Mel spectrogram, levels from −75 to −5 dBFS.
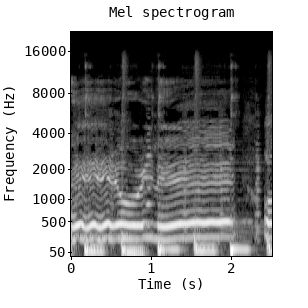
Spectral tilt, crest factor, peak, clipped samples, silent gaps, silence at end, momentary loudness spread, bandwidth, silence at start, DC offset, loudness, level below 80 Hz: -6.5 dB/octave; 12 dB; 0 dBFS; under 0.1%; none; 0 s; 4 LU; 16 kHz; 0 s; under 0.1%; -14 LUFS; -20 dBFS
